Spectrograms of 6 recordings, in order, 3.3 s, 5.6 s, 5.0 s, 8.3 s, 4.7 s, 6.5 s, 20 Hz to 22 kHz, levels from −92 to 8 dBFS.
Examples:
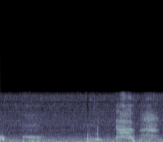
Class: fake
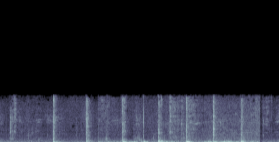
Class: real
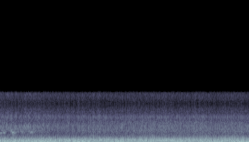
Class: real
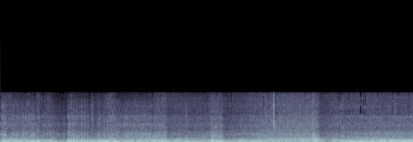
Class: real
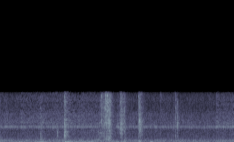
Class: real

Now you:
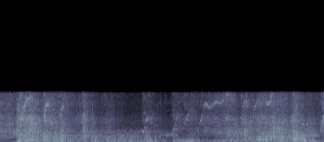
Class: real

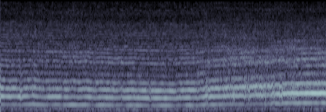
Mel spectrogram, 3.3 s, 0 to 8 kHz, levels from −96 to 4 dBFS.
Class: fake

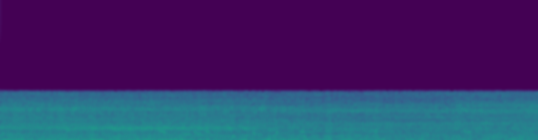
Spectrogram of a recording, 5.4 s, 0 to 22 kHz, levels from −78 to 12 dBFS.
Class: real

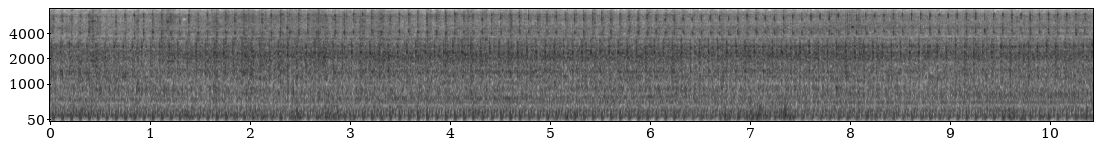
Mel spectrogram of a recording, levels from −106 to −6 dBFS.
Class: real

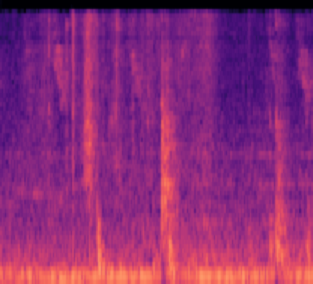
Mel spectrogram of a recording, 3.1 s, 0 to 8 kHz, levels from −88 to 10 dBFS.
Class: real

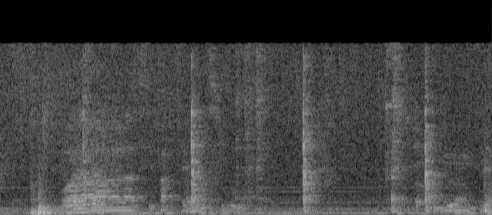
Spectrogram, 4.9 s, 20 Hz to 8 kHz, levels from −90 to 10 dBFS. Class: real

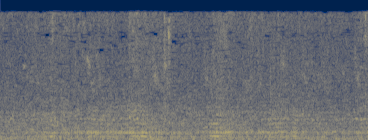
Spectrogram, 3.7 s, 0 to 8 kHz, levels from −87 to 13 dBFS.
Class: fake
